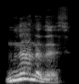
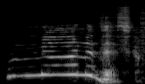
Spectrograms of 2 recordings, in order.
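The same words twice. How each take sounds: First: Firm, loud dismissal; emphatic. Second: Very slow, much higher, softer disbelieving wail; exasperated drawn out. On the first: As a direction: slam the words down. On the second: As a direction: stretch it out in weary disbelief. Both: Real, not acted. Ranting repeats his complaint.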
